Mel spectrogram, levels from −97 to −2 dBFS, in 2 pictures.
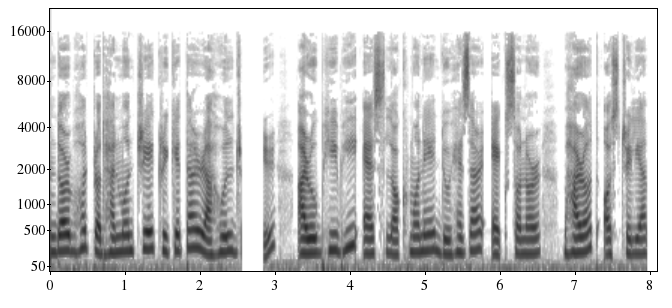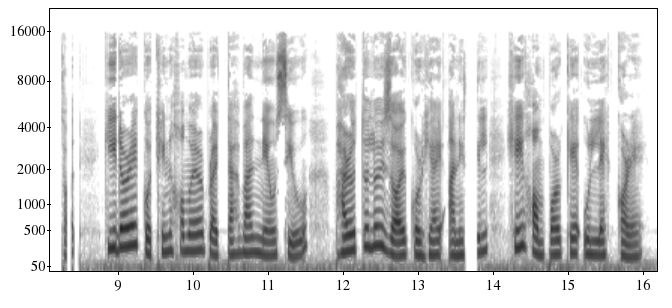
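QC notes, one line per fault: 2.52–2.85 s, digital broadcast dropout: the speech fades out over about 20 ms and the gap lasts roughly 290 ms before frames decode again. The length fits about nine lost frames, muted after failing their checks. The waveform goes flat, and the spectrogram shows a clean vertical blank across all frequencies.
7.93–8.48 s, digital broadcast dropout: the speech breaks into several short holes spread over about 510 ms. Together they remove about 420 ms of audio, and the longest single silence is about 290 ms. This pattern points to intermittent frame failures, with good frames briefly getting through between them. The waveform shows flat segments separated by short slivers of signal, and the spectrogram shows a comb of blank columns.
13.60–13.80 s, digital broadcast dropout: the speech fades over about 20 ms into a 160 ms silence. This fits roughly five lost frames, muted by the receiver. 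The waveform shows a short flat gap with tapered edges, and the spectrogram shows a narrow full-band blank column.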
